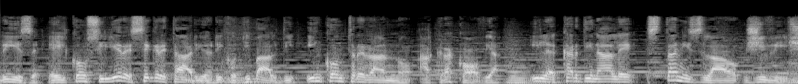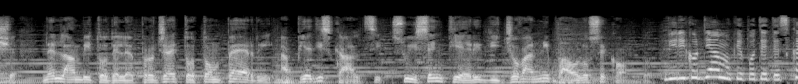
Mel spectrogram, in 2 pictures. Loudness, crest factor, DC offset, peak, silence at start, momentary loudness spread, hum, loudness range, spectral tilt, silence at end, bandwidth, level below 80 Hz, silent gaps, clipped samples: -11 LUFS; 10 dB; under 0.1%; 0 dBFS; 0 s; 5 LU; none; 1 LU; -4.5 dB/octave; 0 s; 10.5 kHz; -32 dBFS; none; under 0.1%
